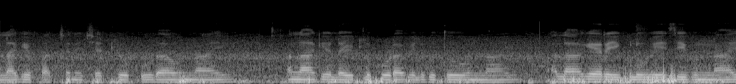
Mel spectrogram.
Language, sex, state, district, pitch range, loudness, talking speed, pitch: Telugu, male, Telangana, Hyderabad, 105-110 Hz, -21 LUFS, 115 wpm, 110 Hz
